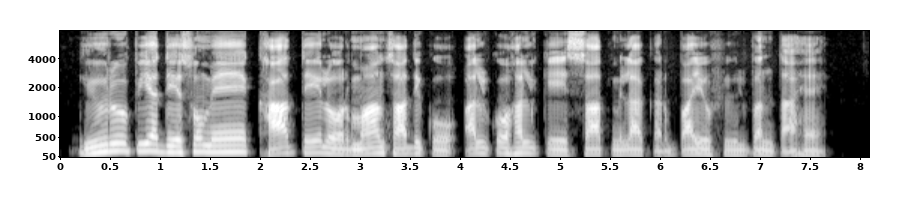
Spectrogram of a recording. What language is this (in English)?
Hindi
